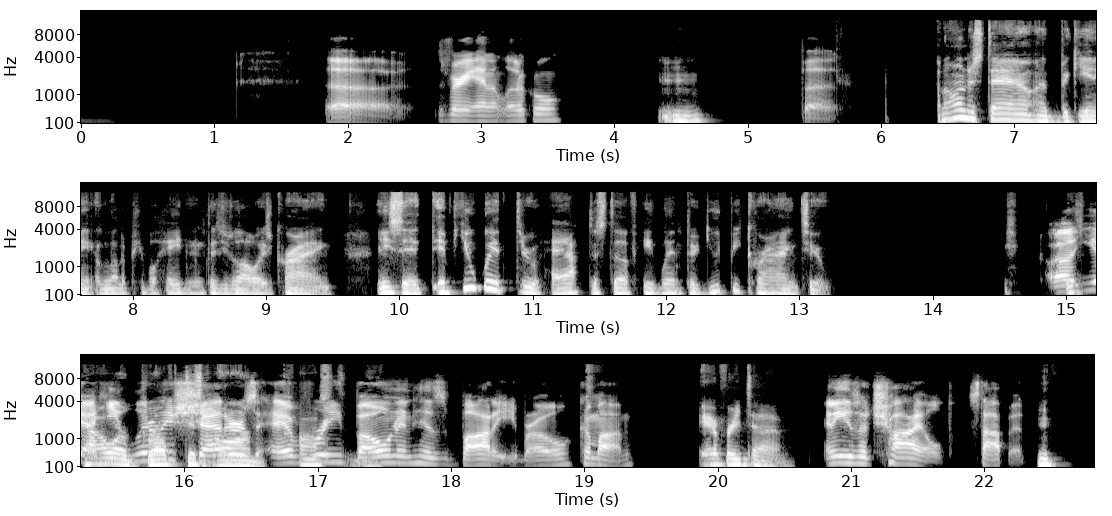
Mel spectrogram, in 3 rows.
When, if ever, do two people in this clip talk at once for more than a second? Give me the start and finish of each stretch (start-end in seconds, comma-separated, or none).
15.0-17.5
